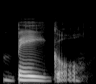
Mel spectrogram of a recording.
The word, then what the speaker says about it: bagel: basically tur amateur amateur the bread is bagel and it has a bay the dog is beagle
